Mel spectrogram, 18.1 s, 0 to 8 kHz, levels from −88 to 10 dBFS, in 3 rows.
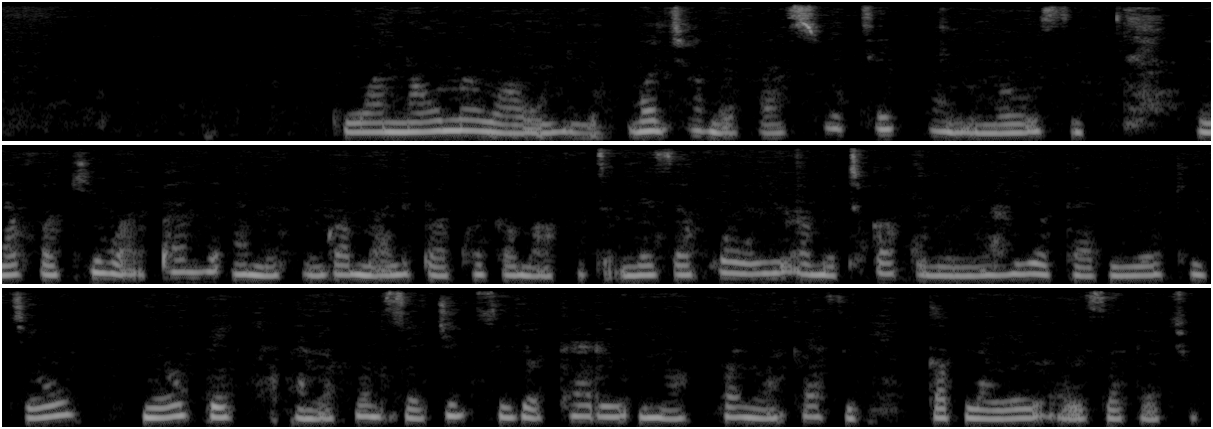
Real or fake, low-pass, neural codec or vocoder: real; 7.2 kHz; none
